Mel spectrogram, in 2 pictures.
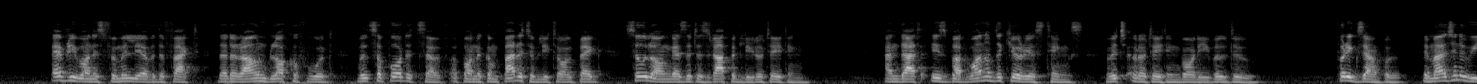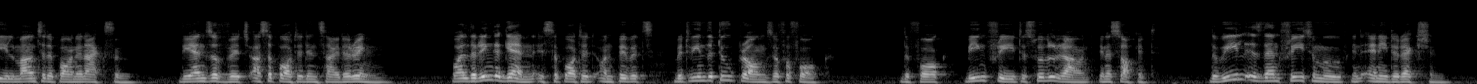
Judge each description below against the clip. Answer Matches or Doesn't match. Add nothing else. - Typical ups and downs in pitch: Matches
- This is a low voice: Matches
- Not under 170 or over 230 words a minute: Matches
